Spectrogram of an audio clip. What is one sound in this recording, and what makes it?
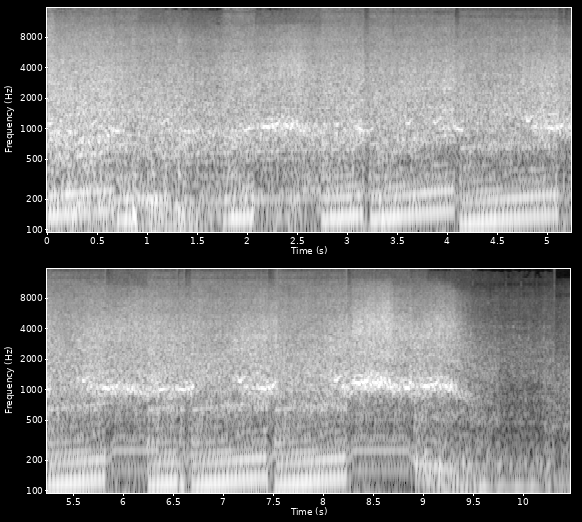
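A car engine revs and roars as the car speeds along.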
